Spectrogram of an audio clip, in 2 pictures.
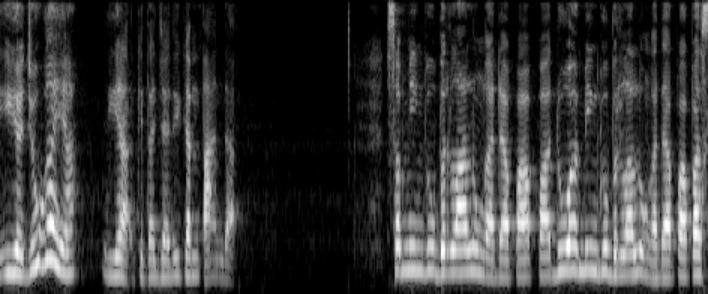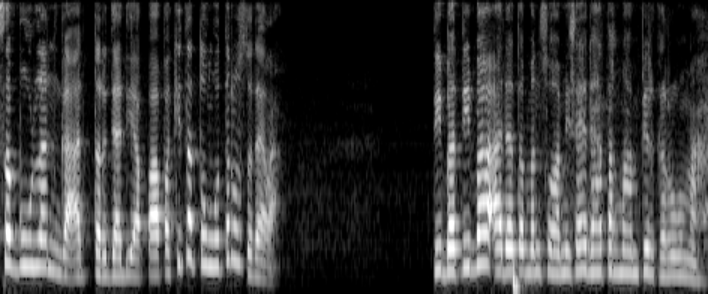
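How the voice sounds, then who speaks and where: A middle-aged woman preaching a sermon, telling a personal story with lively acted-out dialogue and asides to the congregation. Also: on the high side.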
